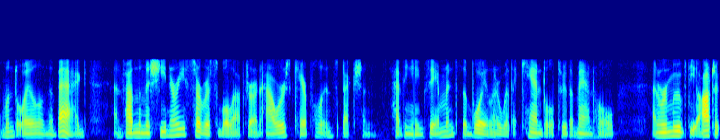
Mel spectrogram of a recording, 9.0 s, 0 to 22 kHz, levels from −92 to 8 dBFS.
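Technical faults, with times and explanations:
5.16 s: packet loss filled with silence. A single packet of audio failed to arrive, and the receiver substituted nothing in its place, so the speech drops out for 20 ms, which fits one lost 20 ms packet. The gap has hard edges because the waveform is cut abruptly to silence and then resumes. It runs under the G.711 telephone coding, whose narrow band of roughly 150 Hz to 3.7 kHz is audible throughout.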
